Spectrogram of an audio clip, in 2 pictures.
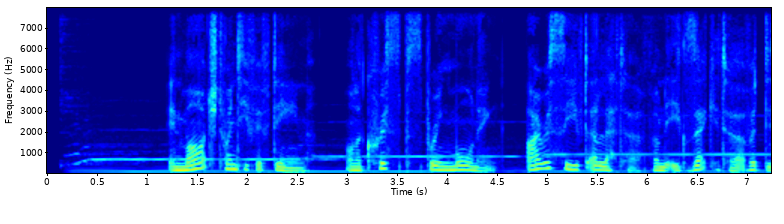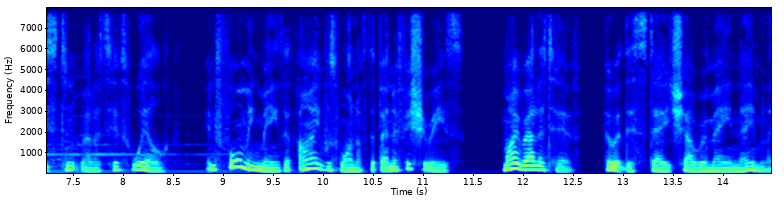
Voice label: english british audiobooks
